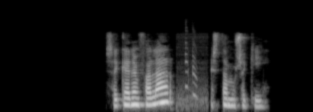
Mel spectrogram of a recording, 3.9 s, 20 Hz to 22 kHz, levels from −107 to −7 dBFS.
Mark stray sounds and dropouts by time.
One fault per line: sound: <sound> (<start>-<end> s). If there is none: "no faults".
sound: chirp (2.3-2.5 s)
